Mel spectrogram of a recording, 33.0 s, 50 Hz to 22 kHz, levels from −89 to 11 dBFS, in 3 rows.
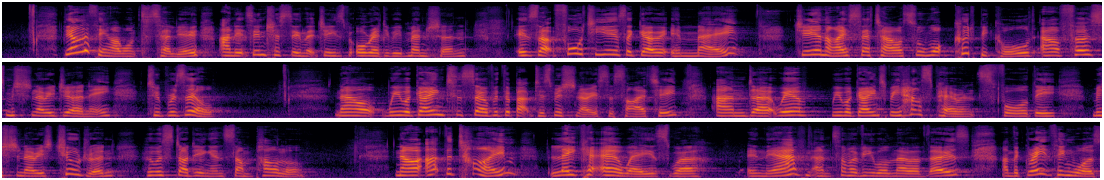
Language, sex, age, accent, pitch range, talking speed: English, female, 50-69, British, 200-255 Hz, 170 wpm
